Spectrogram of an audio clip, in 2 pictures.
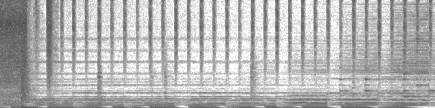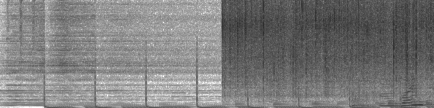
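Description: Green pepper frying in a pan with potatoes, a steady sizzle that swells louder toward the end, heard close over rhythmic background music, with no talking.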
